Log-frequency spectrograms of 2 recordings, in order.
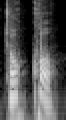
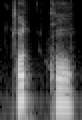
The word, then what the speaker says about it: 좋고: The final 히읗 is followed by 기역, so 기역 becomes 키읔, and is pronounced 좋고, not 좋고.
